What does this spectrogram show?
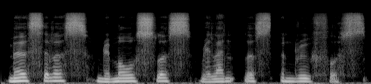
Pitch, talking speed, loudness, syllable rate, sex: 140 Hz, 80 wpm, -21 LUFS, 3.9 syllables/s, male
